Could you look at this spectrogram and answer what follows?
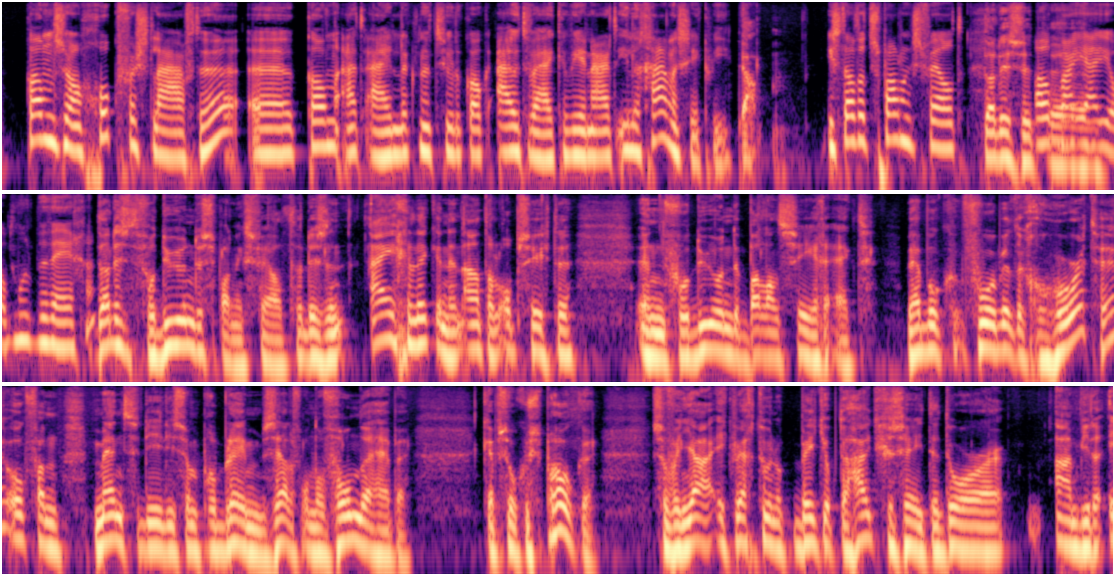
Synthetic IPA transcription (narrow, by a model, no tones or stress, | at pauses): kɑnzownχɔkfəɹslaːvdəkɑnœ̰ɥtʰɛjndələknatyːɹləkowkœɥtʋɛjkənʋɪːɹnaːɹɦətiləχaːləsɪkʋija̰ | ɪzdɑtɦətspɑnɪŋsfɛlˠtd̥ɑtɪsəʋaːɹjɛjəɔpmut̚bəʋejχəndɑtɪs̬ɦətfʊːɹdyːrəndəspɑnɪŋsfɛlˠtətɪs̬ənɛjχənləkɪnənʔa̰ːntɑlˠʔɔ̰psɪχtənənv̥ʊːɹdyːrəndəbalɑnsɪːrə̰ʔɛ̰k̚t | ʋəɦɛbənokv̥ʊːɹbɪːlˠdəχəɦʊːɹtɦɛowkfɑnmɛnsəndidizonprowblejmzɛlˠəfɔ̰ndəɹvɔndənɦɛbənɪkɦɛpsoχəsprowkəz̥ovɑnjaʔɪkʋɛɹtːunbeəɔb̚dəɦœɥtχəzejtəndʊːɹaːnbidəɹ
